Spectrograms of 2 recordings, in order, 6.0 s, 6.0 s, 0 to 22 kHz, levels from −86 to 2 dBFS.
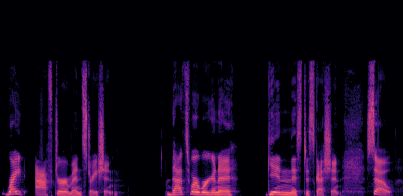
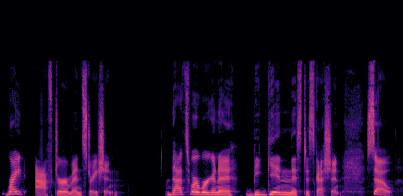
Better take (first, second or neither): second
